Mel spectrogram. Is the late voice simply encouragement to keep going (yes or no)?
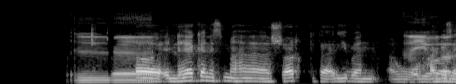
no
